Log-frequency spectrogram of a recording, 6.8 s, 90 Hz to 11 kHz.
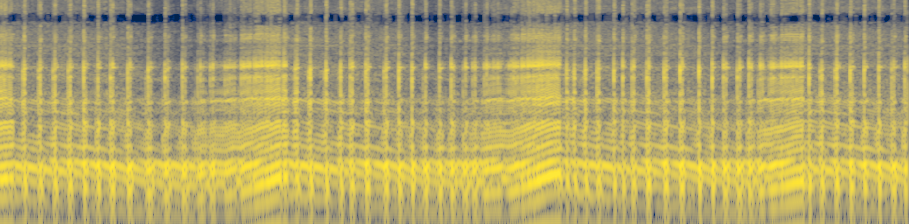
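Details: TC125 two-stroke dirt bike after a carb clean, a new fuel line with filter, and a switched spark plug: a sharp, even crackle rises and falls through repeated blips, returning cleanly to idle. Strong, healthy running.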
